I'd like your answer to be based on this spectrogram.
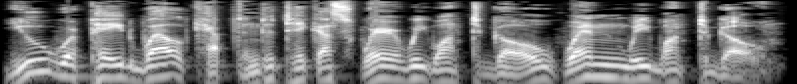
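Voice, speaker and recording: A man voicing an imperious, impatient sorceress who gives sharp, clipped orders. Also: medium pitch, very animated, normal speed, slightly rough, no room sound, pitched above the performer's own voice. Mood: commanding.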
